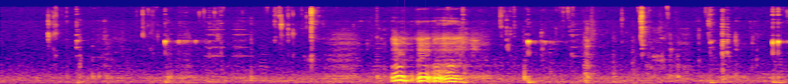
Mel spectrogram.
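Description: Close-miked chewing of a breakfast of pancakes, scrambled eggs and sausage, with light clicks and short scrapes of a metal fork on the plate. About halfway through comes a brief, louder vocal sound from the eater.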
